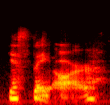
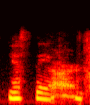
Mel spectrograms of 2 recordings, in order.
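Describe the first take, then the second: First: Said in the usual way. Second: Breathy whisper, no voice at all. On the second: Real, not acted. To herself after reading a card, in a whisper. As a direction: whisper it to yourself, private and soft.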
